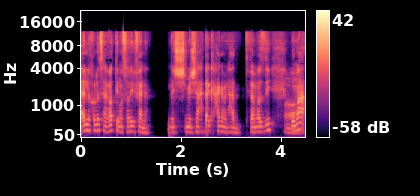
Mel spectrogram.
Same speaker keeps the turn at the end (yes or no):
yes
